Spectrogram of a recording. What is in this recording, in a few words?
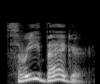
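"three-bagger", British English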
